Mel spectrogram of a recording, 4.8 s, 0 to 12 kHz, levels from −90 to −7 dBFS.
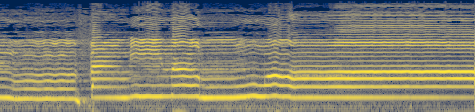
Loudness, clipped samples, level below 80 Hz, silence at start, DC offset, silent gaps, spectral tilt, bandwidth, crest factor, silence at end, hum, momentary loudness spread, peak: -8 LUFS; 0.2%; -48 dBFS; 0 s; under 0.1%; none; -1.5 dB/octave; 11.5 kHz; 8 dB; 0 s; none; 8 LU; 0 dBFS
